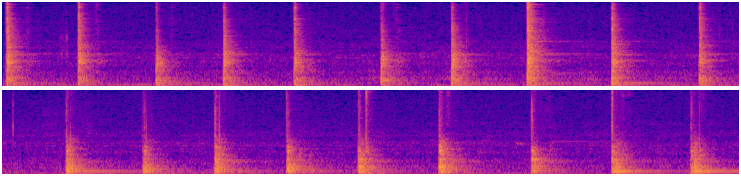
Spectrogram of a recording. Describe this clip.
Several hits and taps of a finger on a metal radiator.
An example of how you might credit is by putting this in the description/credits:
